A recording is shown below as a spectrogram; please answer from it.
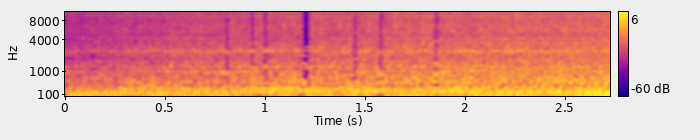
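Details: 1996 Ford Explorer just started after starter solenoid replacement: smooth fast idle holding an even hum that builds slightly, no ticking, knocking or misfire; engine runs healthy.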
